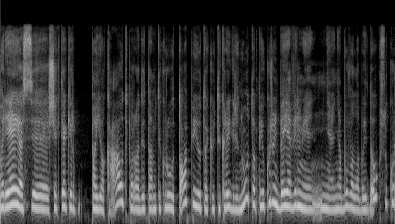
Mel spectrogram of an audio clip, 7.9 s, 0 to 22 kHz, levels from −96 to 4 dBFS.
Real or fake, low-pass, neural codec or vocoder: real; 14.4 kHz; none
